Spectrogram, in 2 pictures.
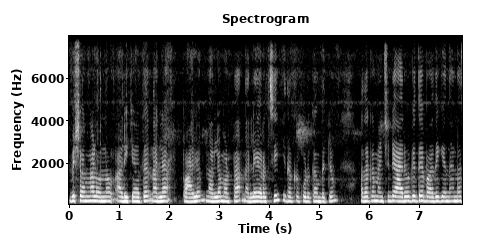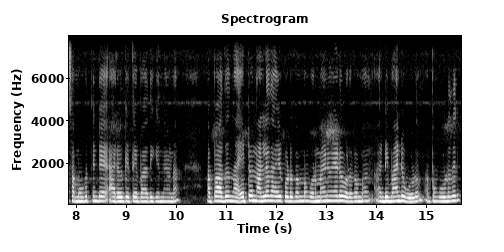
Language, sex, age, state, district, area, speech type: Malayalam, female, 45-60, Kerala, Thiruvananthapuram, urban, spontaneous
